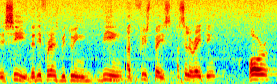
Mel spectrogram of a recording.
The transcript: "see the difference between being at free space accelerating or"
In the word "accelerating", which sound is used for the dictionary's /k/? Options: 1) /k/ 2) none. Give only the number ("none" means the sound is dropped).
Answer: 2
